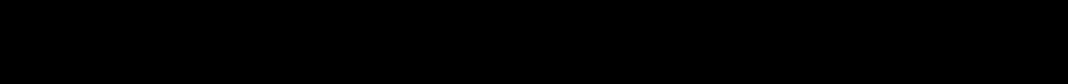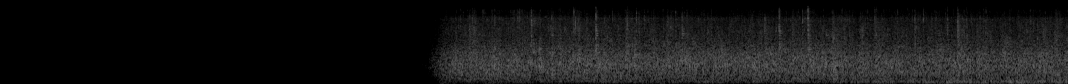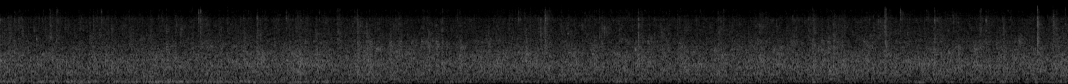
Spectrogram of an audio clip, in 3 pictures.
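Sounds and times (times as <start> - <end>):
heavy rain on roofs: 14.9 - 32.0.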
